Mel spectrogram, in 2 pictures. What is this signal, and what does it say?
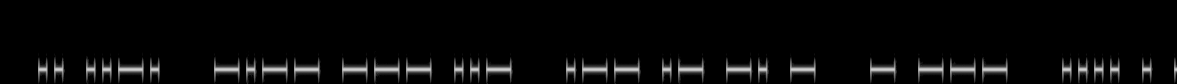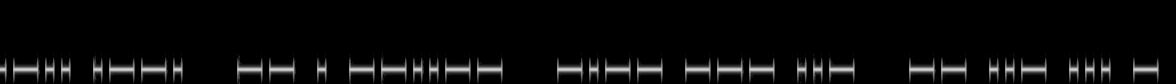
Morse code, heard as a keyed tone, about 15 wpm, 700 Hz. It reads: IF YOU WANT TO HELP ME, YOU MUST
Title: Sentences from Top 1000 Words - Review Part 1 - 15wpm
